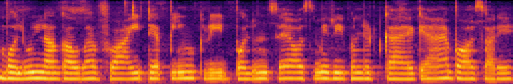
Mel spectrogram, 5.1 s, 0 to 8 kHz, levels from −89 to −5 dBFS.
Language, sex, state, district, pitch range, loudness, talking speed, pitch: Hindi, female, Bihar, Patna, 205-215 Hz, -16 LUFS, 210 wpm, 210 Hz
